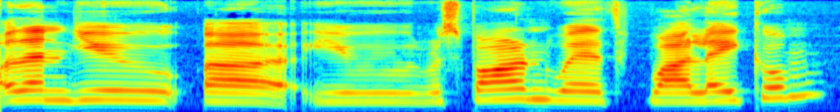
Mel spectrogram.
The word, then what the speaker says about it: Wa alaikum: Wa alaikum. – Wa alaikum.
